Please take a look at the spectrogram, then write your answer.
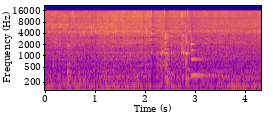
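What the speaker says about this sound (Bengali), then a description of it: "কই মাছটাকে ভেজে নিচ্ছি।" Koi fish frying in a pan for a potato, pea and tomato bhuna, a steady soft sizzle with a few stirring clatters near the end, no talking.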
